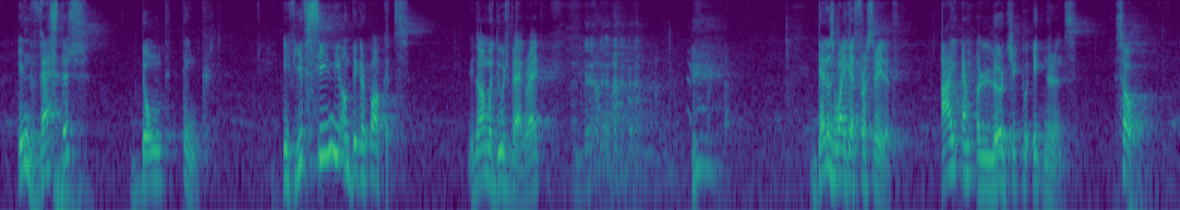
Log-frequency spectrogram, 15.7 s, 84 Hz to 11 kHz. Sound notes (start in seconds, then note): 7.6 audience Laughing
